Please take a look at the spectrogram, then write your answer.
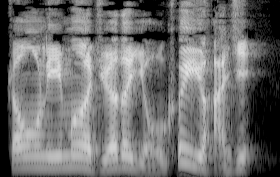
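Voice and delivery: plain reading voice

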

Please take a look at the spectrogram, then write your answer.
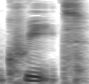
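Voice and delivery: create said as one syllable, like "kreet"; mispronounced create. Shown as a demonstration. Teacher mimics how students first read it, mispronounced create. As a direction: run create together into "kreet". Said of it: "很多的学生第一次在读这个字就会想要讲成".

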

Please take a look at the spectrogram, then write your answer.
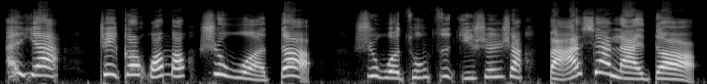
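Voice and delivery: loud, high exclaiming rabbit; excited cry. Acted. Rabbit crying out to the ant that the hair is his, loud. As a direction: call out in surprise to claim it. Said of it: "叫了起来说".

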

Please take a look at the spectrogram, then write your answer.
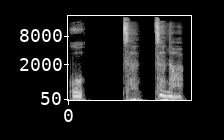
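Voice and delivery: weak, quiet rasp through a parched throat; barely able to get the words out; dry strained throat. Acted. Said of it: "发声竟然有些困难，嗓子里干干的".

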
